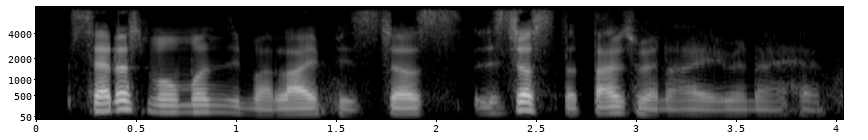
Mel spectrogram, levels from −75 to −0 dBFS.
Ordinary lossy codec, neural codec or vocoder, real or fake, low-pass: none; none; real; 7.2 kHz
